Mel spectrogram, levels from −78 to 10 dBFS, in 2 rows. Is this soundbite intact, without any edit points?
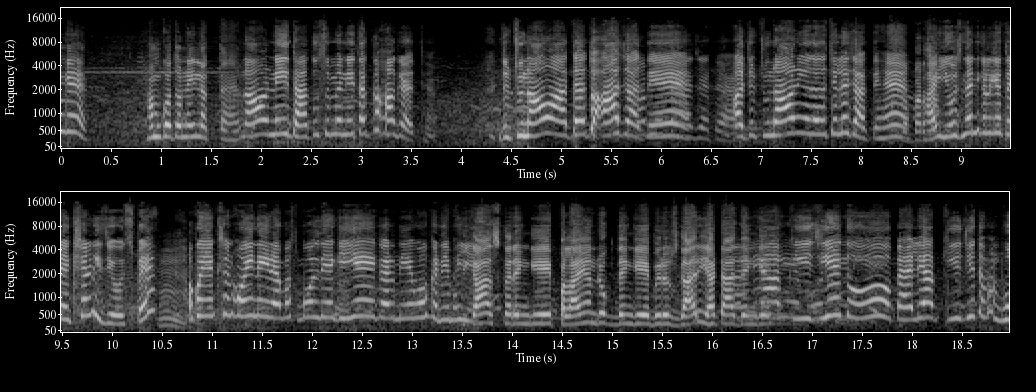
no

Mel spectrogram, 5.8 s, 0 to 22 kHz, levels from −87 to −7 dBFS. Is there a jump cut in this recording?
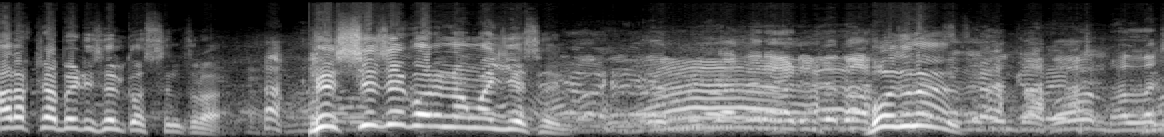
no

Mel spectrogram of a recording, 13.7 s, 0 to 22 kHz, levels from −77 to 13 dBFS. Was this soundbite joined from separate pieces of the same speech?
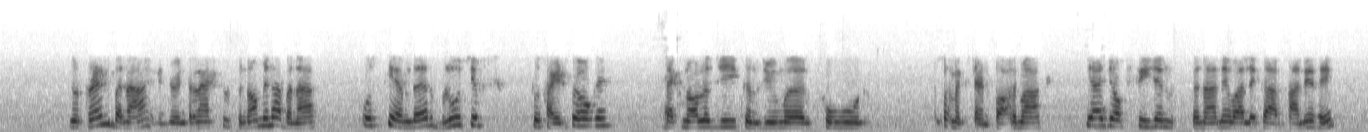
no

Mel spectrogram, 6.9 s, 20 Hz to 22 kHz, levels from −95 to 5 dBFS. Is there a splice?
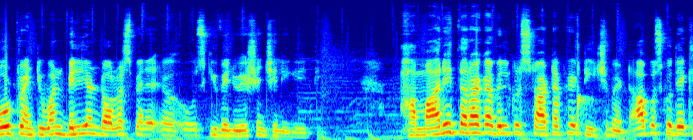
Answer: no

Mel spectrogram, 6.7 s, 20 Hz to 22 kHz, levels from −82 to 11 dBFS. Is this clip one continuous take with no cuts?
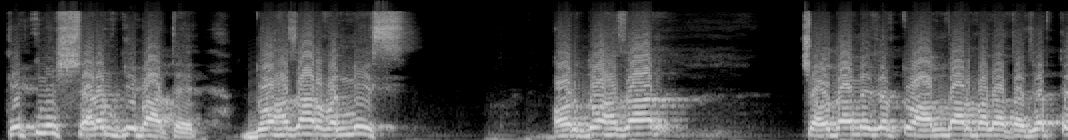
yes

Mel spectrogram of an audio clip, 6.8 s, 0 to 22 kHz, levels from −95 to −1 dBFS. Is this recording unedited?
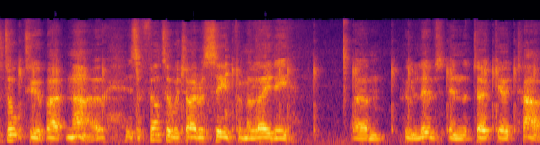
yes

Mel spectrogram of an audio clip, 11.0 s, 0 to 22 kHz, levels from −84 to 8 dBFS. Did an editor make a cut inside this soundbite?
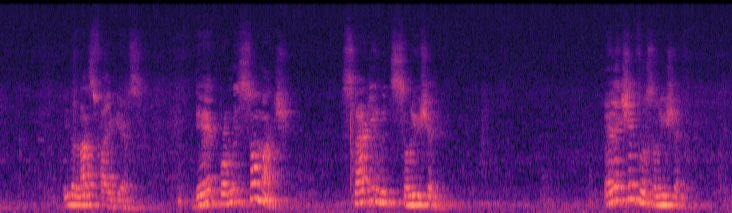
no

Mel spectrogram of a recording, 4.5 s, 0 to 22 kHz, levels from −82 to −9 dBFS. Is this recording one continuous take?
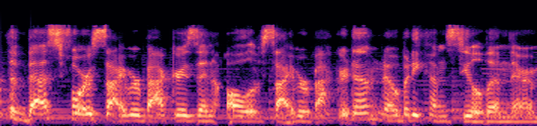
yes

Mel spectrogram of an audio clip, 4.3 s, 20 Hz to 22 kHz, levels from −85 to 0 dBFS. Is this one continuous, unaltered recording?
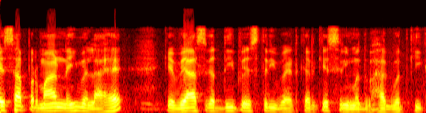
yes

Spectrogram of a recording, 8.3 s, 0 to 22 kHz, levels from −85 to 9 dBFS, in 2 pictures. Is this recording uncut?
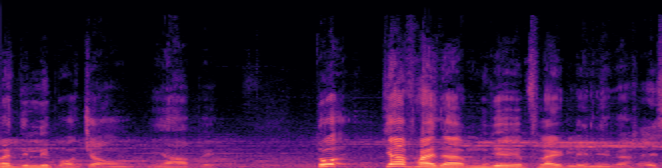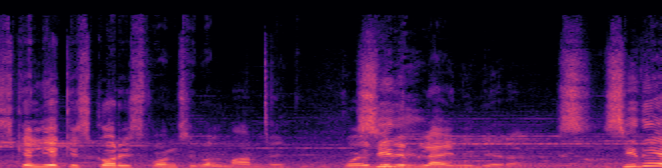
yes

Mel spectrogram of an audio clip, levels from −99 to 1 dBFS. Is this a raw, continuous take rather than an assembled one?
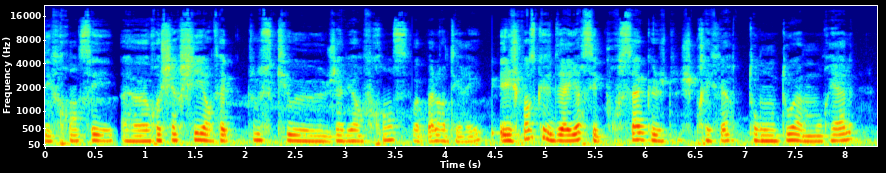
yes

